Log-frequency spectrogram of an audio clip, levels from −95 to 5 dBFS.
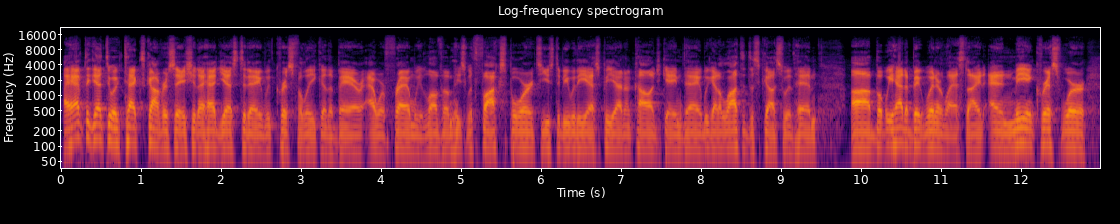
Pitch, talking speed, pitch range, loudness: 95 Hz, 265 wpm, 90-100 Hz, -24 LUFS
